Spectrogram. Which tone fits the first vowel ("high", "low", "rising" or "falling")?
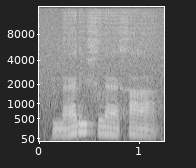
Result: rising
